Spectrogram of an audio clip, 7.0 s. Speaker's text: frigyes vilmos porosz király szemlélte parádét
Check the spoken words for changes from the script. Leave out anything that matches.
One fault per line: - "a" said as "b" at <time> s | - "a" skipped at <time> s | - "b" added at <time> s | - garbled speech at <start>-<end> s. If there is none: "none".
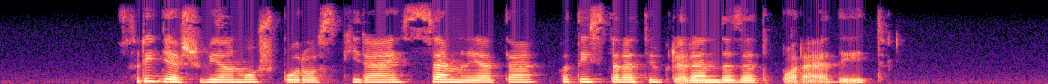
- "a tiszteletükre rendezett" added at 3.7 s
